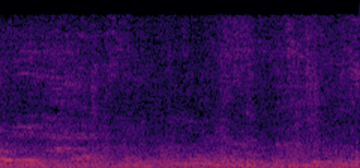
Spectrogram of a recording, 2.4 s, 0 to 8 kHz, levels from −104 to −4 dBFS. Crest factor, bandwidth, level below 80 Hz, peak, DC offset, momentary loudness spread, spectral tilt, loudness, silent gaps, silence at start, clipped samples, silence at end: 14 dB; 8 kHz; -70 dBFS; -44 dBFS; under 0.1%; 3 LU; -5 dB/octave; -61 LUFS; none; 0 s; under 0.1%; 0 s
